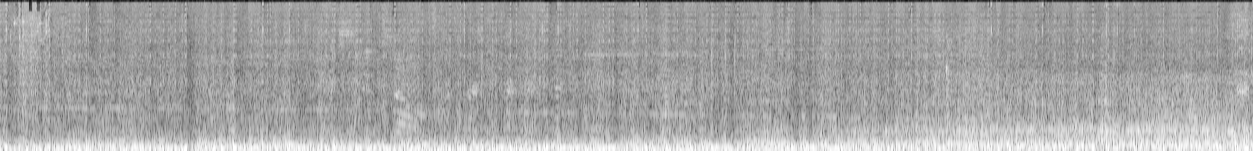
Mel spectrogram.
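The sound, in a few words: airliner thrust reversers roaring after landing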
